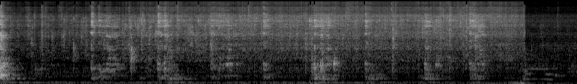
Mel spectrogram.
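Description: Onion frying in mustard oil in a pan, a steady close hiss of sizzling with stirring scrapes throughout, dropping off abruptly near the end.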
